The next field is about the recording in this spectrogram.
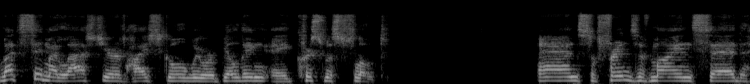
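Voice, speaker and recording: A man with a Newfoundland accent speaks at a very slow pace with a fairly high pitch. His loudness is very even and his intonation fairly even. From Newfoundland, Canada (Placentia). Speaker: tech entrepreneur. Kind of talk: interview.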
